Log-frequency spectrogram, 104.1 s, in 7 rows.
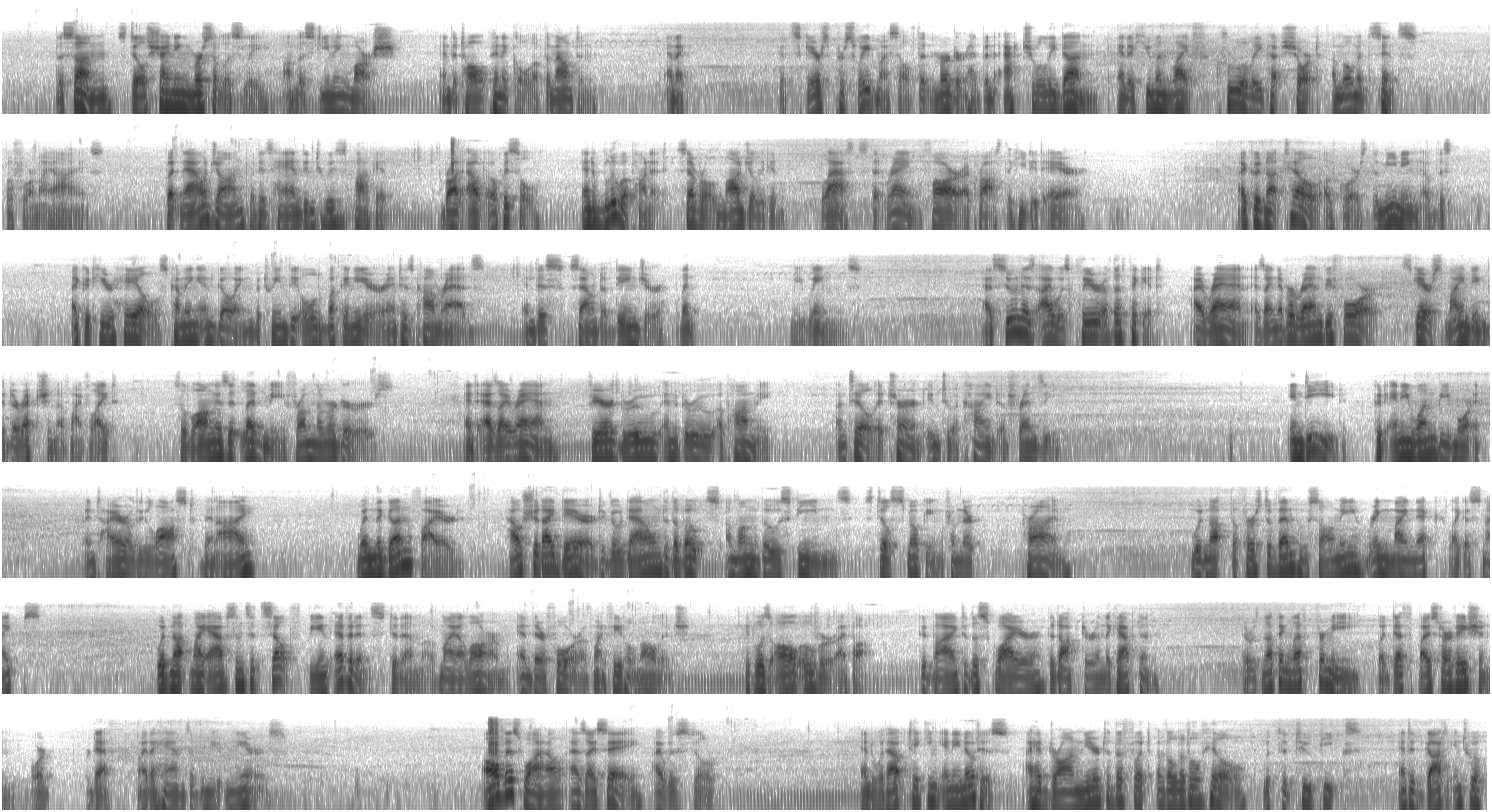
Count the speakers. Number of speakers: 1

